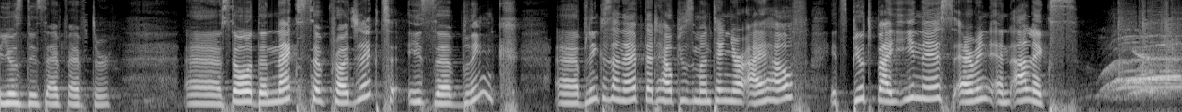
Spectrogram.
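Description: A young woman speaks with animation through a microphone.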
